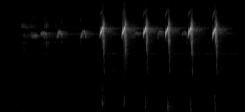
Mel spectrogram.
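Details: Young blue-crowned hanging parrots being trained: a few soft, high whistled notes open, then six sharp, piercing high chips follow at a steady beat, about three per second, with no other sounds.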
